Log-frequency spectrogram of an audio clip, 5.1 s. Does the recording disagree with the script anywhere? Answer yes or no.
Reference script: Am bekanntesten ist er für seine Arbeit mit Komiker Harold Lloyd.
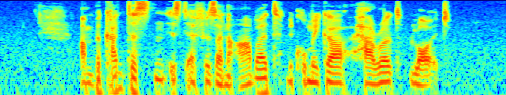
no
